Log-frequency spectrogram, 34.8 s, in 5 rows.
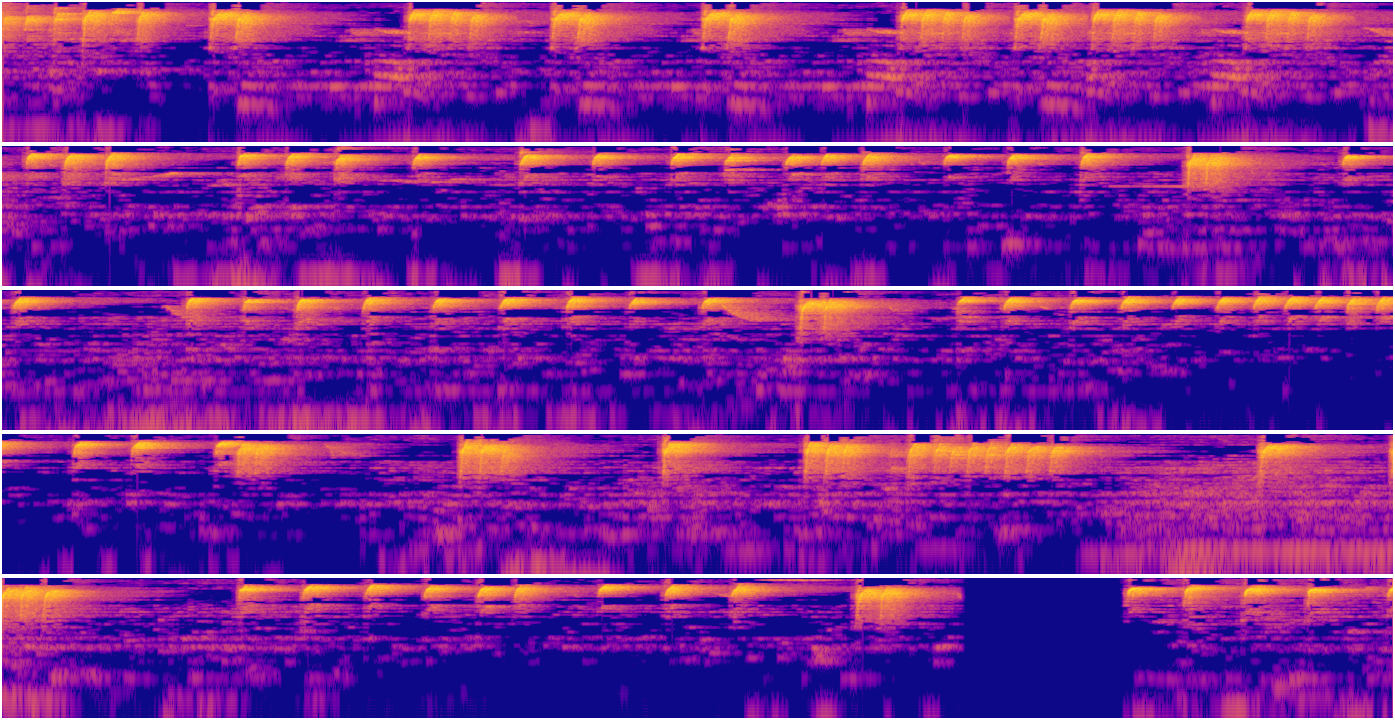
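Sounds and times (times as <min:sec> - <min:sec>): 
small-leaf type leafbird song: 0:00.0 - 0:32.6, 0:33.4 - 0:34.7.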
